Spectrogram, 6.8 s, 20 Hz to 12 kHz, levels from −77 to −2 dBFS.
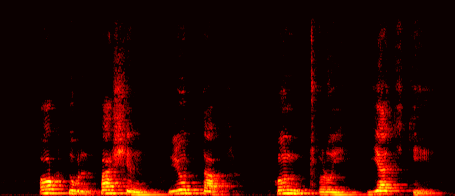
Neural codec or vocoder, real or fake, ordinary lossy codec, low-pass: none; real; AAC, 64 kbps; 10.8 kHz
